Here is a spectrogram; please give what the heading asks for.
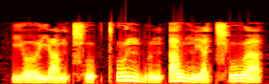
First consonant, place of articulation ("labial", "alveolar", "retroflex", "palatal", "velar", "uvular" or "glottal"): palatal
